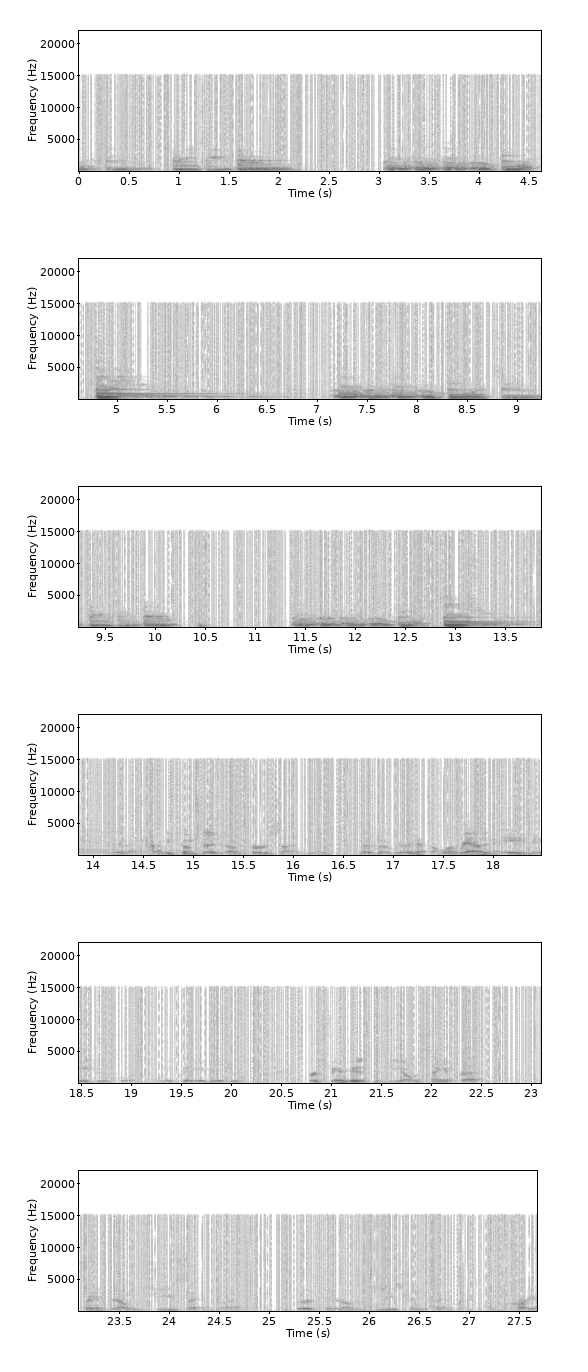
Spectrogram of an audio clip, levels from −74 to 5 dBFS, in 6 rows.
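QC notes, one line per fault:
Throughout, unreliable data bit: there's a constant crackly fizz riding under everything, and it doesn't let up in the gaps either, so you'll hear it wherever the sound drops away. One data line looks marginal, so that bit flips wrong on a random scatter of samples. Every flip throws the sample off by the same amount, a step of about -13 dBFS, and all those identical spikes pile up into that steady crackle.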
